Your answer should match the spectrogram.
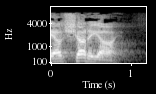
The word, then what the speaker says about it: El Shaddai: the El Shaddai. I suppose you want me to spell that for you. All right, E-L. S-H-A-D-D-A-I, double D-A-I. E-L-S-H-A-D-D-A-I, El Shaddai.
